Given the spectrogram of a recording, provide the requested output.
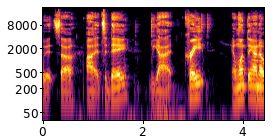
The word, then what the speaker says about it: Crate: So today we got Crate. And one thing I know for sure is crate rhymes with great.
